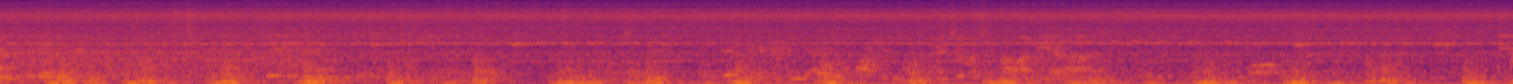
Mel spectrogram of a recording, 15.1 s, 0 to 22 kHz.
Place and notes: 福同宮, 桃米里Puli Township - In the temple square
In the temple square
Zoom H2n MS+XY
